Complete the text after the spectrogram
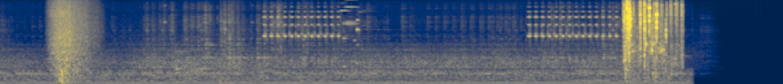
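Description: A lift machine hums low and steady.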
